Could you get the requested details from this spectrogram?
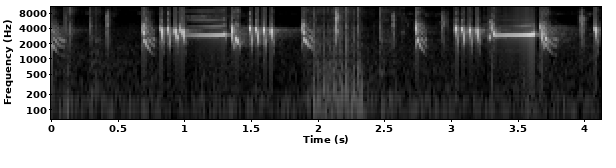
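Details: Lure sound of a prinia: clusters of quick, high chattering notes linked by a sustained thin whistle, with a brief low rustle midway and sharp single chips between the bursts.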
